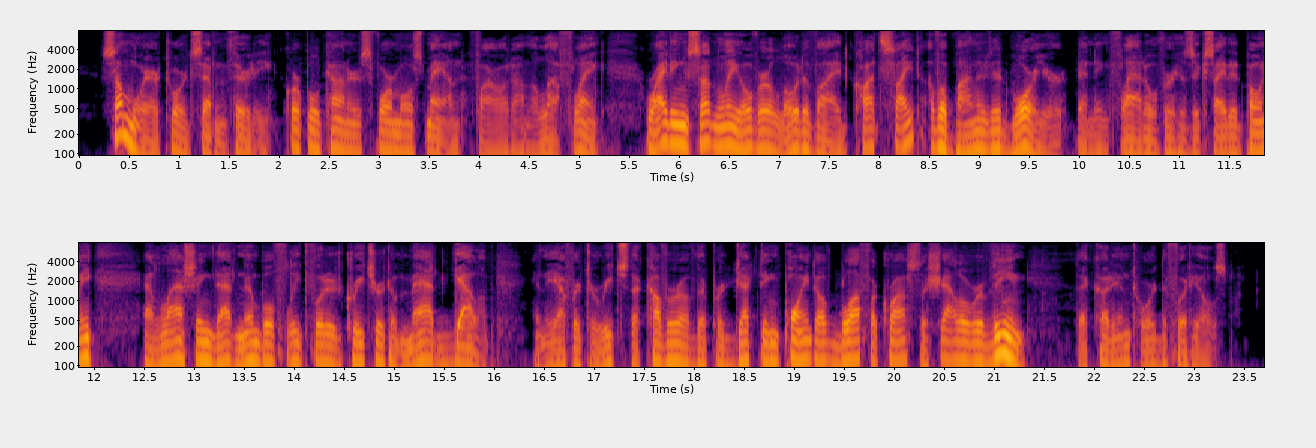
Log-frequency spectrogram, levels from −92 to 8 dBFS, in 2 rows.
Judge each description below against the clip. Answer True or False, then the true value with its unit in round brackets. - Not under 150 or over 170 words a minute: True (165 wpm)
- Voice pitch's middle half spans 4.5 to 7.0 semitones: True (5.4 semitones)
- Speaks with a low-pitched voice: True (100 Hz)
